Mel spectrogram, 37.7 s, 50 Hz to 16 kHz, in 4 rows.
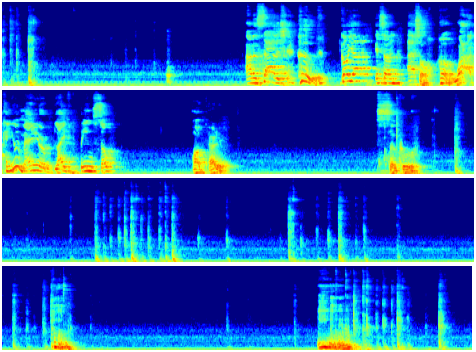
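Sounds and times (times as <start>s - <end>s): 
typing on a computer keyboard: 0.0s - 0.8s, 20.2s - 23.7s, 24.4s - 27.0s, 28.4s - 30.4s, 35.2s - 37.4s
steady low hum: 0.0s - 37.7s
speech: 4.9s - 11.8s, 13.3s - 14.0s, 17.2s - 17.9s.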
